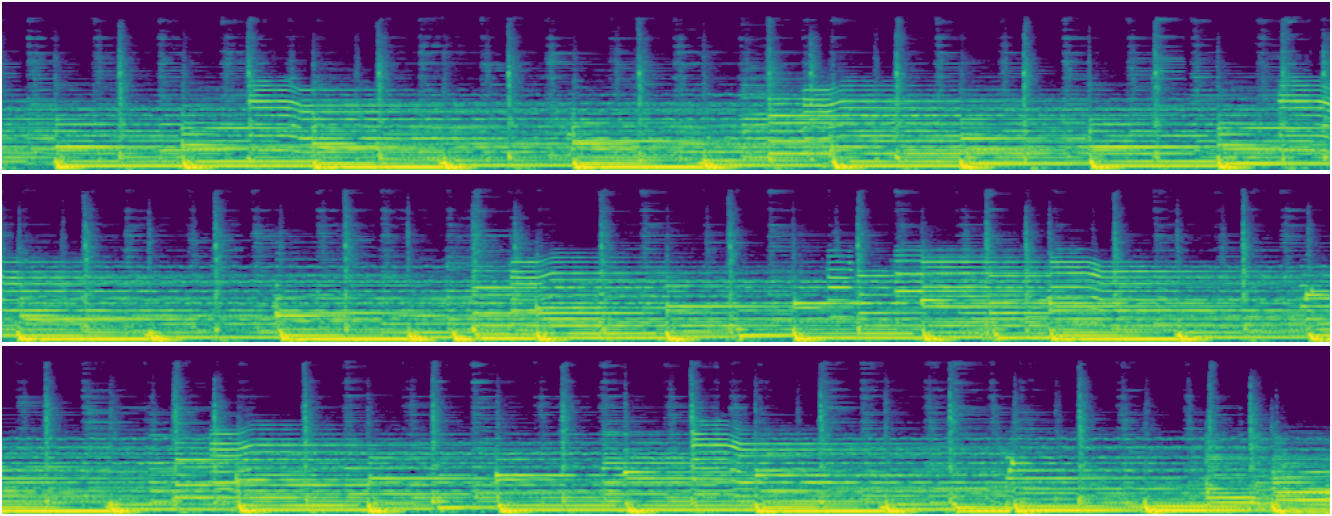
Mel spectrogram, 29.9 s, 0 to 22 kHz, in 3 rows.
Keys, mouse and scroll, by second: 25.6 ctrl+z, 27.3 click, 29.5 ctrl+g.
